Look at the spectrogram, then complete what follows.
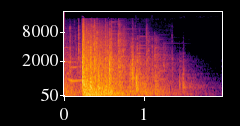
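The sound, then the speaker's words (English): A heavy stockade door slams shut with one loud, booming thud, followed by a couple of softer clicks as it is locked and the rumble dies away. No one speaks. “He's hauled back to the camp and thrown on the floor of the stockade, the door slammed and locked behind him.”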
